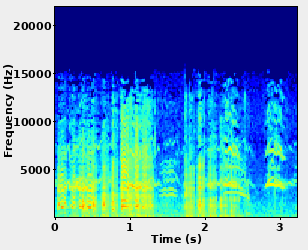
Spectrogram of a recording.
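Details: Adélie penguins in a colony of thousands at the end of summer, when young birds shed their last chick down before their first swim, give harsh, throaty, pulsing brays in quick bursts, with several voices overlapping and a thinner rising call near the end.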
